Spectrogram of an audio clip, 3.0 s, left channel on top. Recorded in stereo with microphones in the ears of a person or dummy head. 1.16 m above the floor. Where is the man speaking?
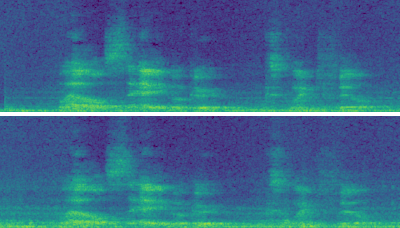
40° left (ahead or behind), 0.7 m.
